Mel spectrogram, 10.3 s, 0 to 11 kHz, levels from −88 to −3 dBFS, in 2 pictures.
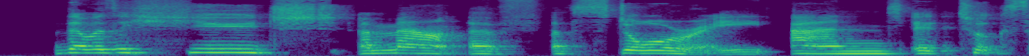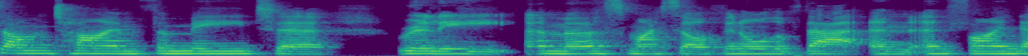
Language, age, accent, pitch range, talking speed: English, 20-39, British, 145-170 Hz, 150 wpm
